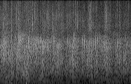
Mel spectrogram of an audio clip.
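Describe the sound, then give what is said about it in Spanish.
A church audience claps for the Lord, celebrating the resurrection, steadily throughout, a dense, continuous patter of many hands with a couple of sharper individual claps near the start, and no voices rising above it. “¿Podemos celebrarlo con un aplauso ahora para el Señor?”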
